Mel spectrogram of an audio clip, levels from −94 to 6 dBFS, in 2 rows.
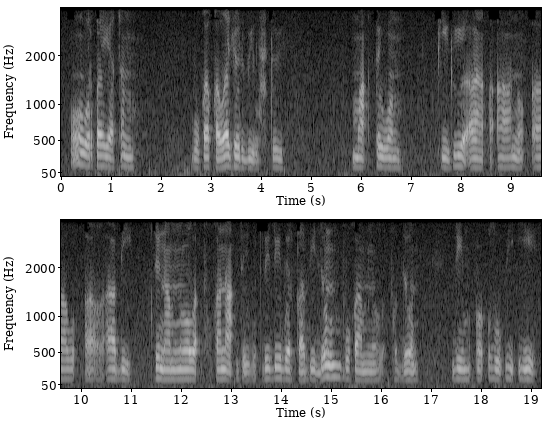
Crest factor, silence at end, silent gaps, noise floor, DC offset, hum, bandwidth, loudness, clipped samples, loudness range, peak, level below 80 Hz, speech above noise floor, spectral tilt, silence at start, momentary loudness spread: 20 dB; 0.1 s; none; -56 dBFS; under 0.1%; none; 4 kHz; -29 LUFS; under 0.1%; 5 LU; -10 dBFS; -64 dBFS; 28 dB; -10.5 dB/octave; 0.2 s; 12 LU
